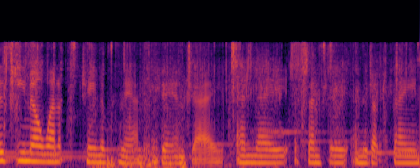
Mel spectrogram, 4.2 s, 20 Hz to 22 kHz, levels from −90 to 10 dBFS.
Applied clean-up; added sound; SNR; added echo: neural mask model RNNoise.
